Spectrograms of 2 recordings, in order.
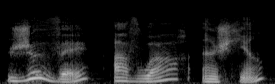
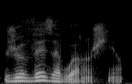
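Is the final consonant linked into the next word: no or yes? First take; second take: no; yes. First: The final consonant is not linked to the next word. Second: The final consonant is linked to the next word. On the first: "So you don't make the liaison" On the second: "if you want to make the liaison"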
